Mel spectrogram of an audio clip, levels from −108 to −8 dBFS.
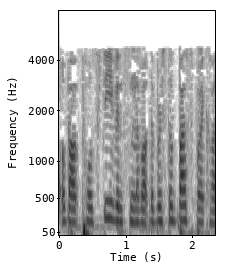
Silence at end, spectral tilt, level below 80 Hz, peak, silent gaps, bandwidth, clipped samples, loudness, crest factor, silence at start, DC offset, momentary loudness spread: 0 s; -5 dB/octave; -40 dBFS; -14 dBFS; none; 4.9 kHz; under 0.1%; -34 LUFS; 18 dB; 0 s; under 0.1%; 5 LU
